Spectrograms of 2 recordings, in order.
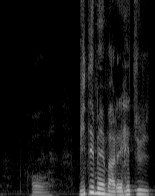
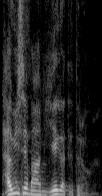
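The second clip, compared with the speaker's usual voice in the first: ordinary talk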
